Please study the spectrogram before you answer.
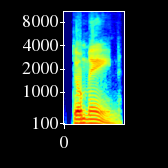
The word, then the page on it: domain: American English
